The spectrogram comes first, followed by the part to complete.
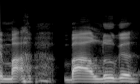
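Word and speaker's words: Maualuga: Ray Maluga, I believe is how you say it. Yeah, is that Maluga? Is that yes.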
